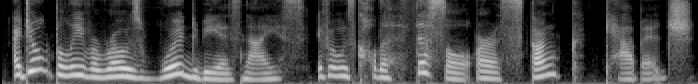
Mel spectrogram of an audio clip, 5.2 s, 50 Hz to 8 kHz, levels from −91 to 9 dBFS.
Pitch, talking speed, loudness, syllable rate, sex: 230 Hz, 220 wpm, -18 LUFS, 5.2 syllables/s, female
